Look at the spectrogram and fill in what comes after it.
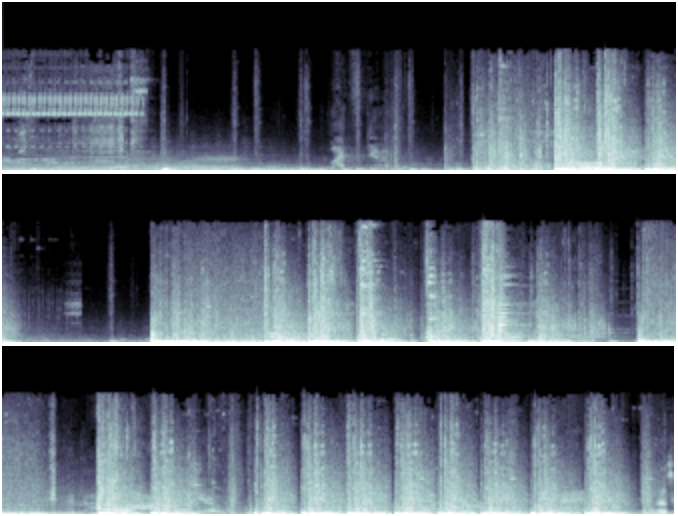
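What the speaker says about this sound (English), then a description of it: "Trying to shoot the tank." Gunfire in a Robocop video game, aimed at a tank: loud, rapid volleys of shots crackle in dense bursts, broken by a couple of brief lulls before the shooting resumes.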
